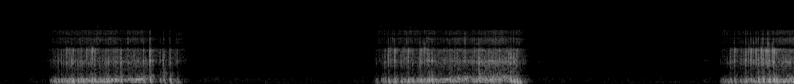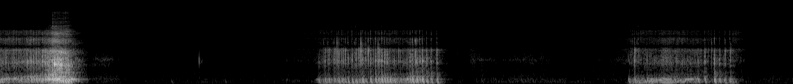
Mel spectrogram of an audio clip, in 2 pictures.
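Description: Five loud, rattling snores at about 19 per minute, with silent pauses between them and a brief snort in the middle one.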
